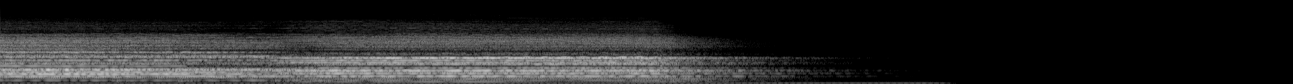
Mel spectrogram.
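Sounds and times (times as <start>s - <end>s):
bishop's choir singing at a dismissal: 0.0s - 8.5s.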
